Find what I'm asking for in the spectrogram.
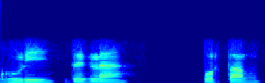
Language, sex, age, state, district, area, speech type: Santali, male, 18-30, West Bengal, Bankura, rural, conversation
